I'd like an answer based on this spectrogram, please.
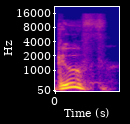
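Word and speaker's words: Goff: Jarrell said, TJ, say it right. It's Jared Goof. Jared Goof.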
